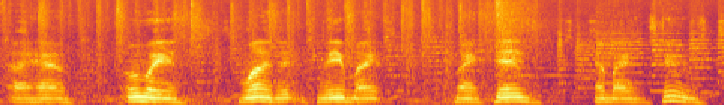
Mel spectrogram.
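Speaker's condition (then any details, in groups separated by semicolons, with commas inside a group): ALS (Lou Gehrig's disease); throwing arm useless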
